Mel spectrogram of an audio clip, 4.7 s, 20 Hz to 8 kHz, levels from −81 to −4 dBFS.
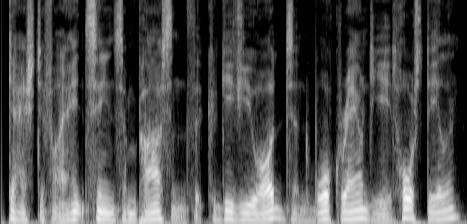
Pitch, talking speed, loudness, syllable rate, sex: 90 Hz, 245 wpm, -17 LUFS, 4.9 syllables/s, male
